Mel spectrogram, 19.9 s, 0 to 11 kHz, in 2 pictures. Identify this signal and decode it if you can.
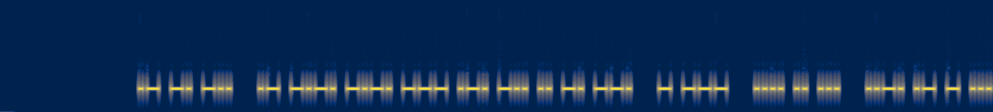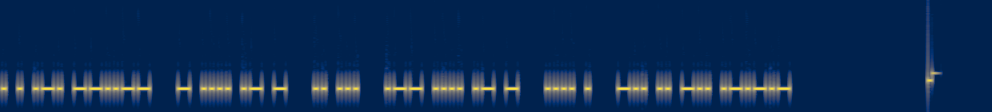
Morse code, heard as a keyed tone, about 30 wpm, 700 Hz. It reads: AND ACCORDING TO HIS FATHER, THAT IS WHAT HE DID.
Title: Sentences from Top 1000 Words - Review Part 4 - 30wpm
